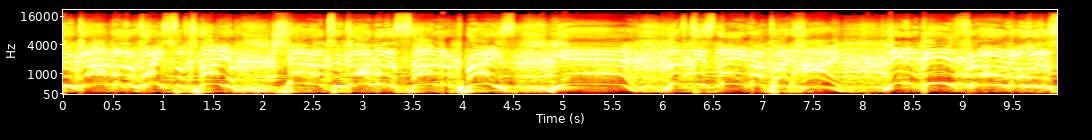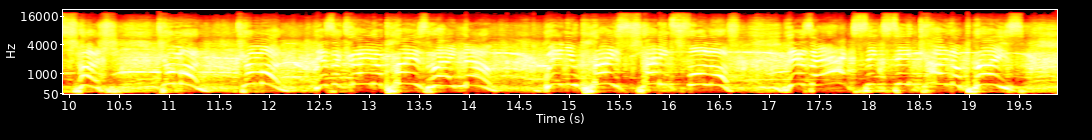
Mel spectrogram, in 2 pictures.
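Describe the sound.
An audience in Lancaster shouts and cheers in praise of Jesus, many voices whooping and calling over one another in a loud, continuous roar with rising, excited cries throughout.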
